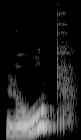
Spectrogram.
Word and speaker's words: Lob: So, und das funktioniert natürlich alles sehr gut, wenn wir sagen, okay, im Wort Lob wird b als p ausgesprochen.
